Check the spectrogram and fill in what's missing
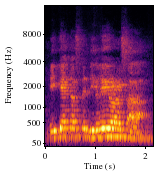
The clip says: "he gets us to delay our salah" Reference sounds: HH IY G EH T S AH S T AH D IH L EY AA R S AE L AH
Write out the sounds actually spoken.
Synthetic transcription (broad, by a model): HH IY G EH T AH S T AH D IH L EY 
